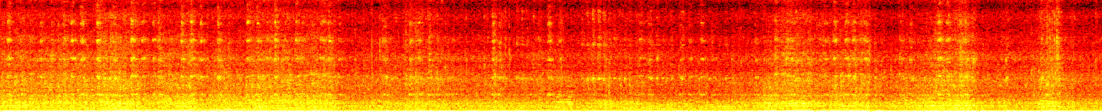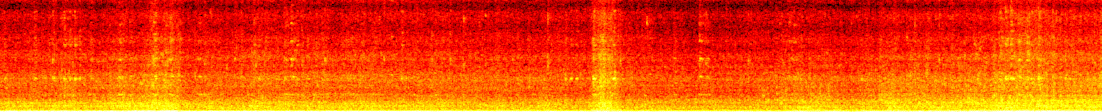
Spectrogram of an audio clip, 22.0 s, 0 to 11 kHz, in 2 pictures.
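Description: The 1990s Mitsubishi diesel engine of an old medium bus running under way, heard from inside the cab: a loud, steady low drone whose pitch shifts a few times, with a couple of short knocks.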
